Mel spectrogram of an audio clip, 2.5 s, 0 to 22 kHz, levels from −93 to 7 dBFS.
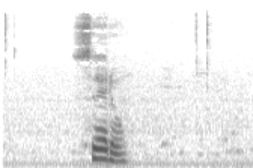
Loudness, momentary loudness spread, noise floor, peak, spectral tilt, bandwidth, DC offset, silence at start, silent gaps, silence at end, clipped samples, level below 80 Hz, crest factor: -35 LUFS; 24 LU; -69 dBFS; -22 dBFS; -3.5 dB/octave; 16.5 kHz; under 0.1%; 0.75 s; none; 1.25 s; under 0.1%; -78 dBFS; 18 dB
